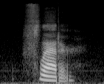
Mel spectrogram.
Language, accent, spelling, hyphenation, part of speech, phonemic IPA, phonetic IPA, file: English, US, flatter, flat‧ter, adjective / verb / noun, /ˈflætɚ/, [ˈflæɾɚ], En-us-flatter.ogg
- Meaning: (adjective) comparative form of flat: more flat; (verb) To compliment someone, often (but not necessarily) insincerely and sometimes to win favour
